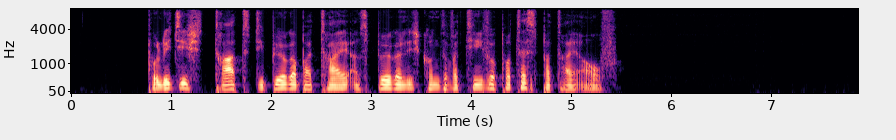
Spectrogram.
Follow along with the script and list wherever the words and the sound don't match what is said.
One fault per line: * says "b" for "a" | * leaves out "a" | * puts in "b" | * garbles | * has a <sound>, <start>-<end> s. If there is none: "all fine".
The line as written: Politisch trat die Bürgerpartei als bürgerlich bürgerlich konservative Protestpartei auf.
* leaves out "bürgerlich"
